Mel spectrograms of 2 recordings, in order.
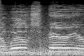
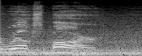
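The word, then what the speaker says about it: Wilkes-Barre: know more about it than I do yeah Wilkes barrier Wilkes bar it's just funny how there's multiple ways to pronounce cities I'm scared of roller coaster too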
